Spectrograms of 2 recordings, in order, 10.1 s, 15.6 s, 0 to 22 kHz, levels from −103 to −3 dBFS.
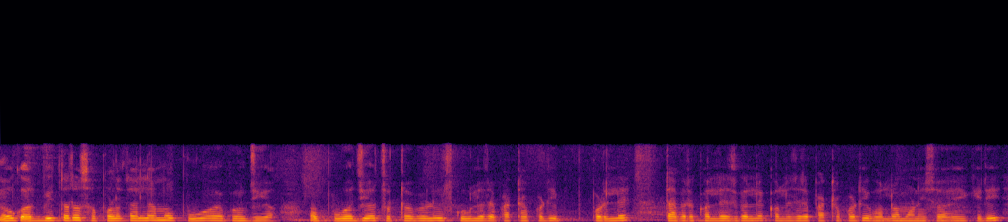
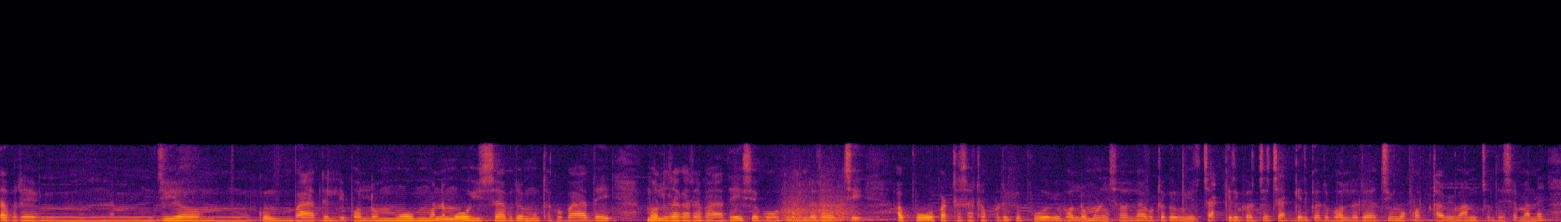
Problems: background sounds at intervals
